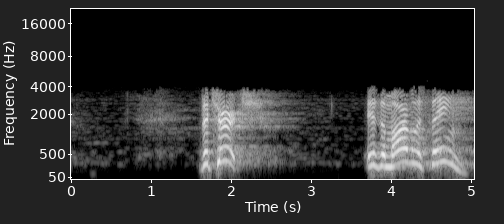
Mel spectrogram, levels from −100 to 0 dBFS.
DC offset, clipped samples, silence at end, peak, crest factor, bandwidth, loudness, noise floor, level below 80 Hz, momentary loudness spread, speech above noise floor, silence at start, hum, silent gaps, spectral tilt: under 0.1%; under 0.1%; 0.05 s; 0 dBFS; 18 dB; 4.1 kHz; -15 LUFS; -65 dBFS; -70 dBFS; 13 LU; 50 dB; 1.65 s; none; none; -9 dB/octave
